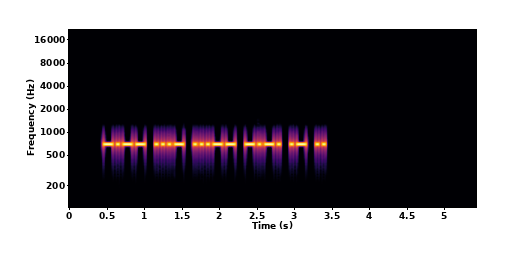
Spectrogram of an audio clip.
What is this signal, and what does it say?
Morse code, heard as a keyed tone, about 28 wpm, 700 Hz. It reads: YV3CAI
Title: DXCC-100 Call Signs - 6 Characters - Repeated 3x - 28wpm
